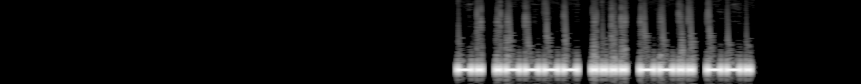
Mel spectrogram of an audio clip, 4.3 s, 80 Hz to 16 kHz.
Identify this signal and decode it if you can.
Morse code, heard as a keyed tone, about 51 wpm, 700 Hz. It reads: N1HZG
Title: USA Call Signs - 5 Characters - Repeated 3x - 50wpm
